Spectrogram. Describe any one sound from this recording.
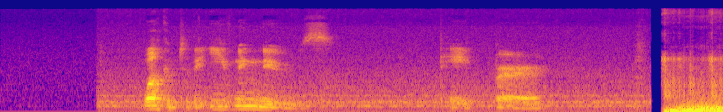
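A young man speaks, heard through a small speaker.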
